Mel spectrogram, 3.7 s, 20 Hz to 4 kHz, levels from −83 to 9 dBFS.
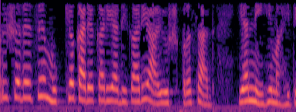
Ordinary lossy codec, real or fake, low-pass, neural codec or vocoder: none; real; 3.6 kHz; none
